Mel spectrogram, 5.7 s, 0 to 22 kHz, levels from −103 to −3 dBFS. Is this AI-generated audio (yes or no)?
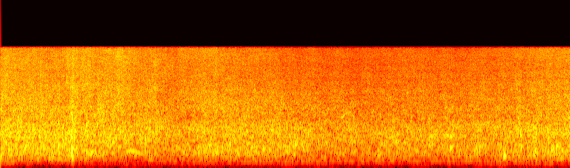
yes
